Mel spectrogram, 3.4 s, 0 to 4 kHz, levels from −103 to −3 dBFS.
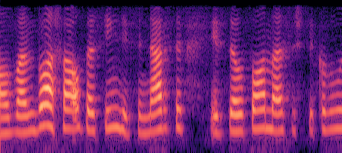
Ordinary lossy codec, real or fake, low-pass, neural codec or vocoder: AAC, 32 kbps; fake; 3.6 kHz; codec, 16 kHz, 0.3 kbps, FocalCodec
